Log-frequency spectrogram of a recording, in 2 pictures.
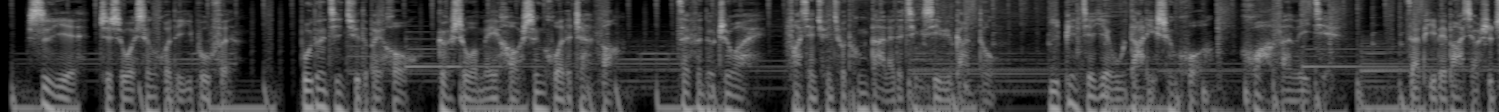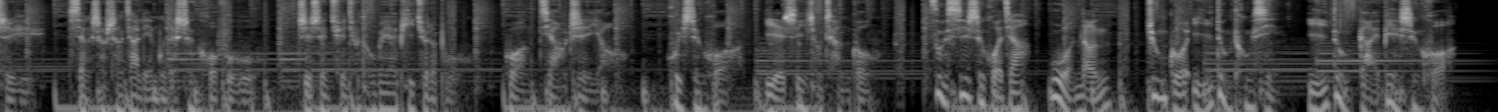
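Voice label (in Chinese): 广告_手机通信_大气; 中国移动全球通vip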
